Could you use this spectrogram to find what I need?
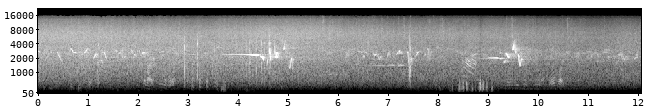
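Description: Birds chirp and trill outdoors.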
